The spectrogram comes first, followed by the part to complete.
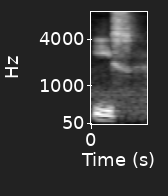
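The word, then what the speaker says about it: Ys: Yes, it's called East. It's Y-S, but it's pronounced East.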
